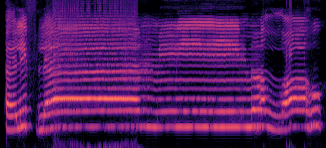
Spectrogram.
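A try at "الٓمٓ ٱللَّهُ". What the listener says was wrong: جی بیٹا اس پہ مد نہیں کریں گے، آخری میم پر مد نہیں ہوگی، آپ اس کو صرف 2 حرکات تک کھینچ کے اس کے فوراً بعد آپ کو میم کو لام سے ملانا ہے، ٹھیک ہے؟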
